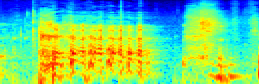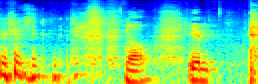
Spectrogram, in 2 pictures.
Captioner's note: laughing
